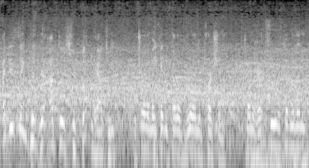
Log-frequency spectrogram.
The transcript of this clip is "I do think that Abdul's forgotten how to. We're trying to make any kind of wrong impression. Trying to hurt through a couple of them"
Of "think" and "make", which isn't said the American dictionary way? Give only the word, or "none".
none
